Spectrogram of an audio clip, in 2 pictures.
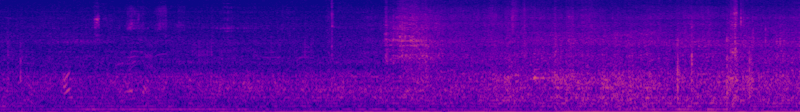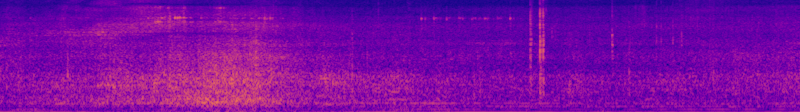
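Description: A chairlift's drive station hums steadily.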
